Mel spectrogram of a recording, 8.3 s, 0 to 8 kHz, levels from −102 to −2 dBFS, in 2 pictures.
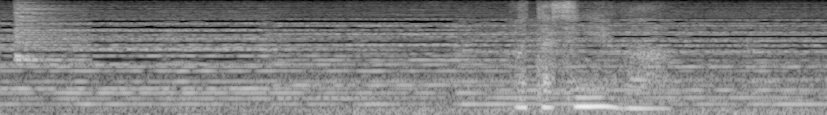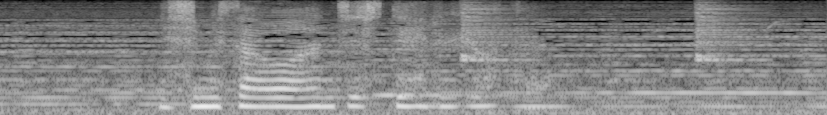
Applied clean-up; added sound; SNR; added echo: none; Gong; 7 dB; none.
